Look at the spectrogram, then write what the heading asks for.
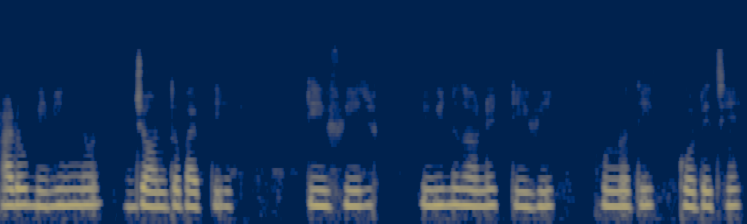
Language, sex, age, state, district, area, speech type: Bengali, female, 30-45, West Bengal, Hooghly, urban, spontaneous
